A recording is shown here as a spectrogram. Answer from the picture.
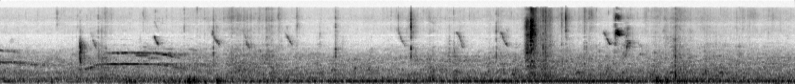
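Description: Small birds calling with short, sharp, high chips scattered through, plus two longer rising-and-falling calls in the first two seconds, over a steady low hum. A single sharp click sounds about six and a half seconds in.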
